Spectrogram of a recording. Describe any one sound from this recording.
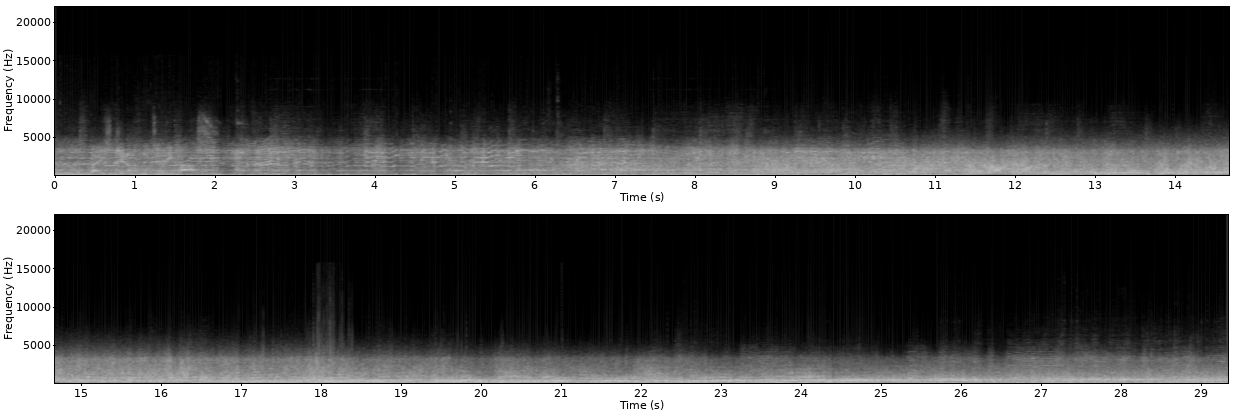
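Jet engines roar loudly overhead as a formation of fighter jets flies past.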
